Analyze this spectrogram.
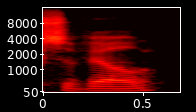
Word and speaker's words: Sevilla: I had to visit Sevilla, or Seville, as they pronounce it here.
